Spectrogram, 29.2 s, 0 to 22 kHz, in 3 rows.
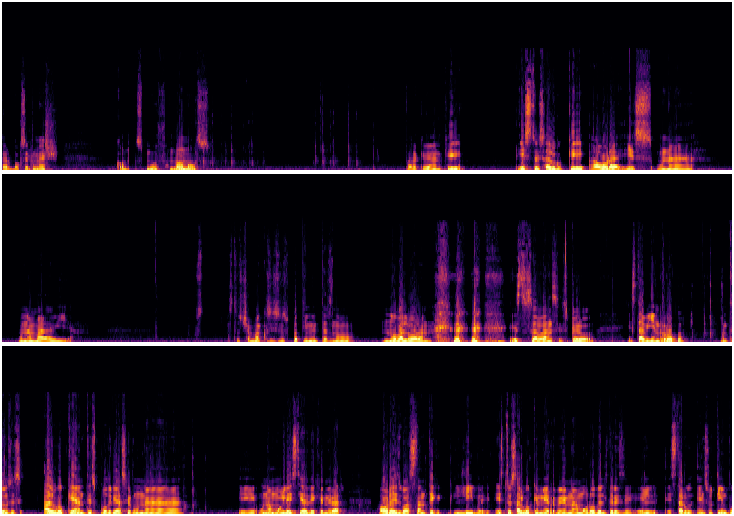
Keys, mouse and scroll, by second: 1.4 click, 2.1 click, 2.6 ctrl+r, 3.9 ctrl+click, 4.2 ctrl+r, 4.8 ctrl+click, 5.0 ctrl+click, 5.2 ctrl+click, 5.4 ctrl+middle click, 6.8 ctrl+click, 8.0 click, 8.3 click, 9.3 click, 10.4-11.9 drag, 12.4 click, 13.6 click, 14.9 click, 16.3 click, 17.5 click, 18.4 middle click, 18.8 f, 18.9 click, 19.3 shift+click, 19.3 f, 19.7 shift+click, 19.9 click, 20.1 click, 20.3 middle click, 20.7 click, 21.0 middle click, 21.4 f, 21.5 click, 21.7 shift+middle click, 22.0 shift+f, 22.1 click, 22.4 click, 22.6 click, 22.8 click, 22.9 click, 23.3 click, 23.5 click, 23.8 click, 24.0 click, 24.1 click, 24.6 middle click, 24.9 f, 25.0 click, 25.2 click, 25.4 click, 25.8 middle click, 26.4 f, 26.5 click, 26.7 shift+middle click, 27.0 middle click, 27.0 middle click, 27.5 click, 27.7 click, 27.9 click, 28.1 click, 28.5 click, 28.9 click, 29.1 click.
